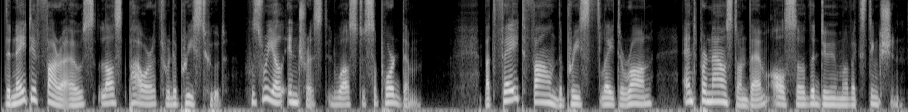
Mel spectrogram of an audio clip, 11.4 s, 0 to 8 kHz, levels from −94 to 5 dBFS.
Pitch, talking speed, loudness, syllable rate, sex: 150 Hz, 170 wpm, -19 LUFS, 4.7 syllables/s, male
